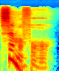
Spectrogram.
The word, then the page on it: semaphore: British English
